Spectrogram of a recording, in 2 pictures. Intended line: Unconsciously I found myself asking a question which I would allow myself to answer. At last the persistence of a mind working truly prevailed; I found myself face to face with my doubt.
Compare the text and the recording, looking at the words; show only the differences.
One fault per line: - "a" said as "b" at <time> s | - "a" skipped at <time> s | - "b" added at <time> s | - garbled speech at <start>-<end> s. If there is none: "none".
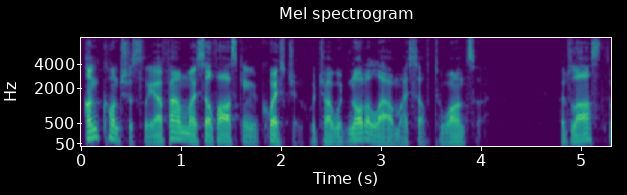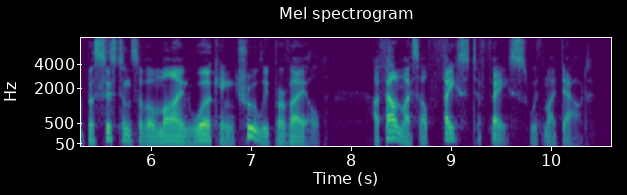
- "not" added at 2.7 s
